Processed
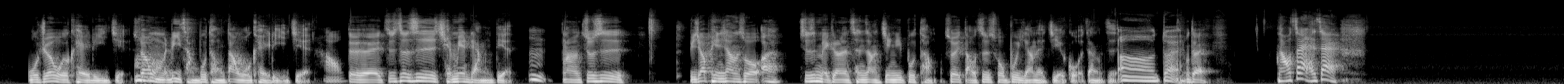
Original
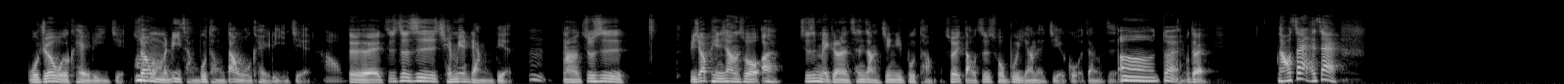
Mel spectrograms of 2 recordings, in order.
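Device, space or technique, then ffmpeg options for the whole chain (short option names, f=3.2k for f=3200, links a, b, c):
loud club master: -af "acompressor=threshold=-22dB:ratio=2,asoftclip=type=hard:threshold=-9dB,alimiter=level_in=18dB:limit=-1dB:release=50:level=0:latency=1,volume=-1dB"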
